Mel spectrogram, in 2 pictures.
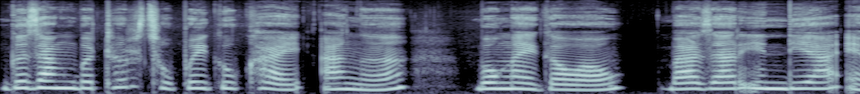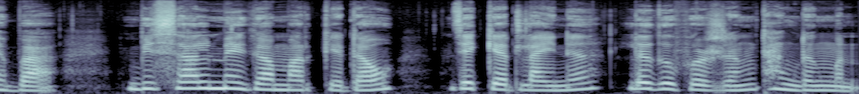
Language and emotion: Bodo, neutral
